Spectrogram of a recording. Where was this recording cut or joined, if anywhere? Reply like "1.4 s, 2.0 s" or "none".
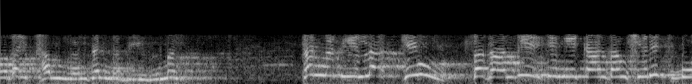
2.9 s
